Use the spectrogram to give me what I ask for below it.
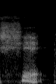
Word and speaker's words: Schiit: That is it. It is shit. But it's spelled SCHIIT.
